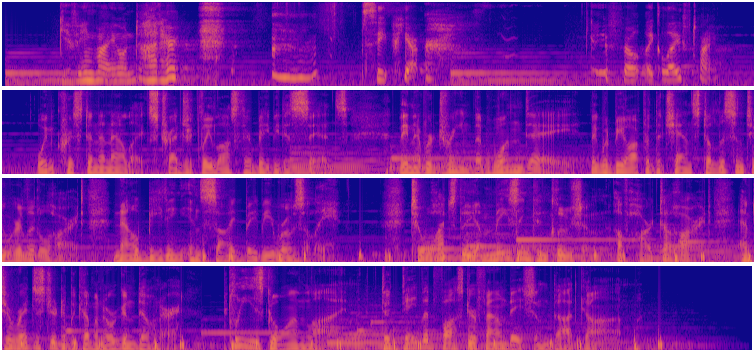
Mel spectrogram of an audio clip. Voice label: Radio PSA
